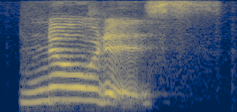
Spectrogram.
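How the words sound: It is said in an American accent.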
